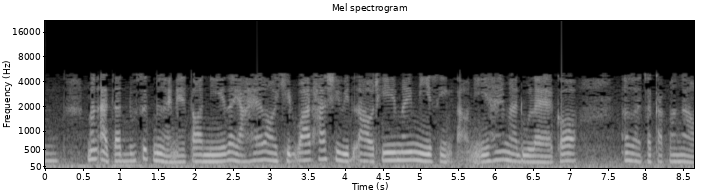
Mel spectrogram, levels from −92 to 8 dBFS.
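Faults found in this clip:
Dull, smeared speech throughout, with a warbly, fizzy edge on sibilants and held vowels. Heavy codec damage, likely AAC compression at a low rate, which fits something around 16 kbps. The encoder drops the cut-off and starves bands, leaving holes or noise fill.

Single sharp click at 2.82 s. Likely dropped samples: a fraction of a millisecond missing, so the waveform jumps to a later value and leaves a thin vertical line across the spectrum.

Same click again at 6.88 s, same dropped samples signature, again only a tiny gap. Too short to lose any sound, just the discontinuity. Worth checking the buffer handoff between capture and encode.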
